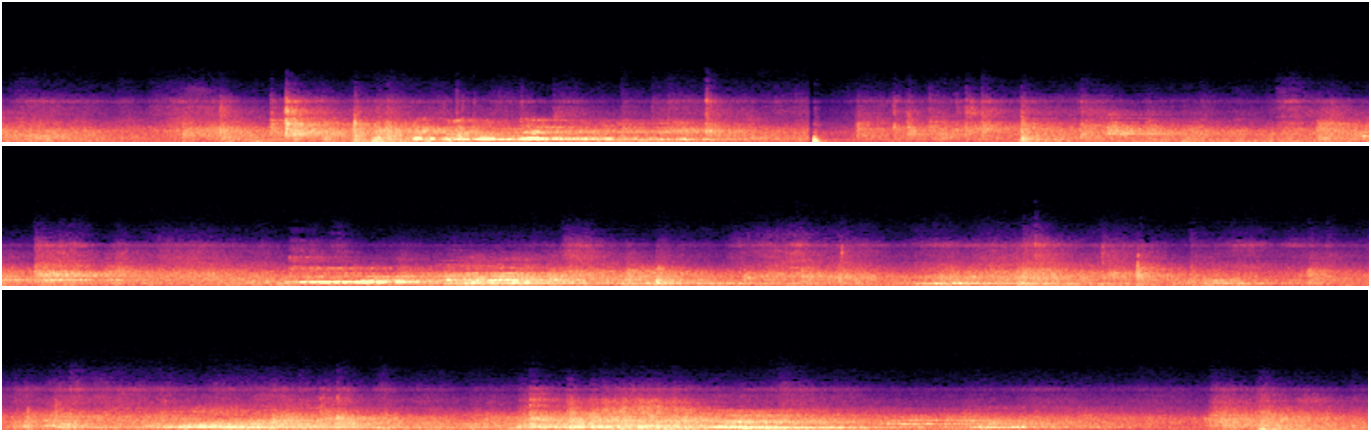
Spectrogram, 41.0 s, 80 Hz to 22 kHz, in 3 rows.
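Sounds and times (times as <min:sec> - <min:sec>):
distant shouting voices: 0:15.9 - 0:21.0, 0:32.0 - 0:38.6.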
